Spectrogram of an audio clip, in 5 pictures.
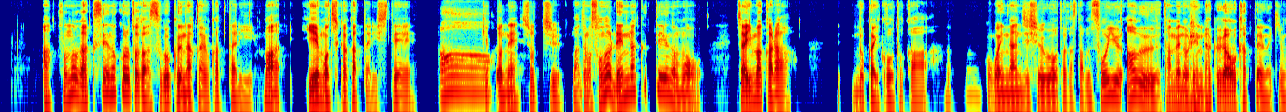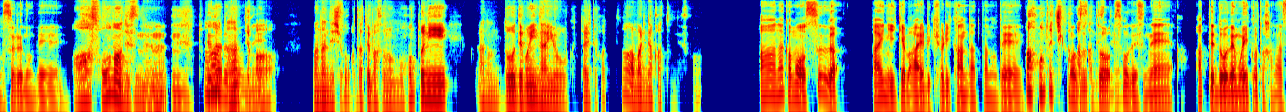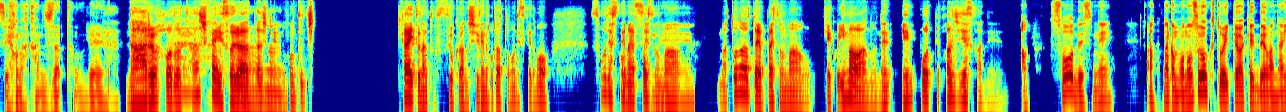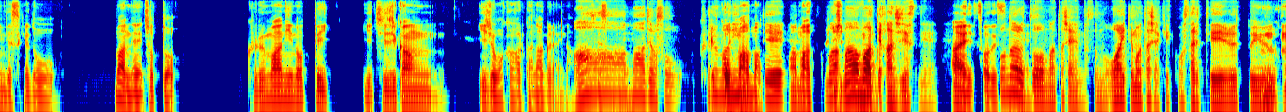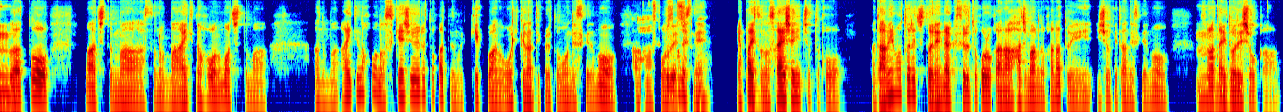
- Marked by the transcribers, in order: other noise; laughing while speaking: "ような感じだったので"
- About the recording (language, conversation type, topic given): Japanese, advice, 友達との連絡が減って距離を感じるとき、どう向き合えばいいですか?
